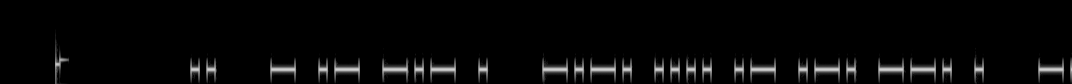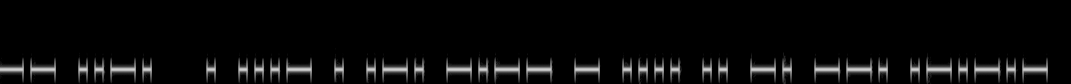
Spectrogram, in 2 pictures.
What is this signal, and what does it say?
Morse code, heard as a keyed tone, about 16 wpm, 700 Hz. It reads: I TAKE CHARGE OF EVERYTHING.
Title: Sentences from Top 1000 Words - Review Part 6 - 15wpm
